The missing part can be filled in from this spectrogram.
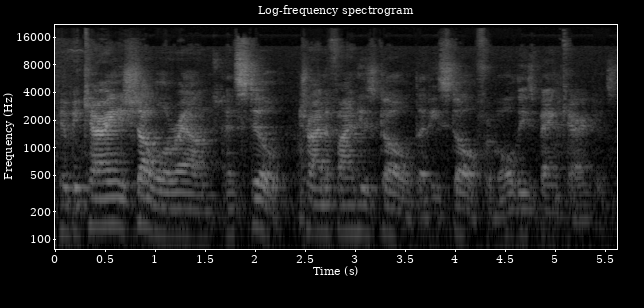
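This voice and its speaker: A man's voice: fairly low pitch, fairly quick, a bit bright, far from the mic, natural voice. A man playing a casual, slangy guy telling a spooky tale to friends at an amateur script table read. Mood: storytelling. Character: casual male storyteller spinning a spooky cemetery tale to friends. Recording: roomy, off-mic, faint noise.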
